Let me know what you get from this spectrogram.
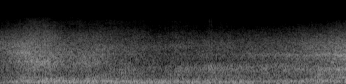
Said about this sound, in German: Lastwagen, Flugzeuge, Pkw, der Verkehr rollt.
